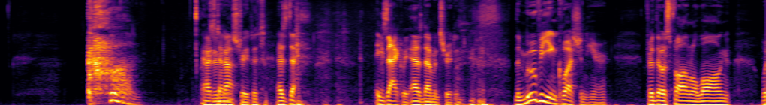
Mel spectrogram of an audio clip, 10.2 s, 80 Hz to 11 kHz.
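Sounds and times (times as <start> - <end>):
loud rough throat clearing: 1.2 - 2.0
speech: 1.4 - 2.0, 2.6 - 4.4, 5.0 - 10.2.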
